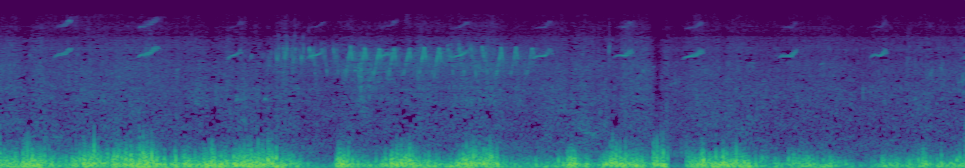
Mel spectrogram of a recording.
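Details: Baby bulbuls in their nest during feeding give sharp high upward chirps at intervals, broken midway by a rapid run of quick ticking notes, all under strong low rustling and rumbling.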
